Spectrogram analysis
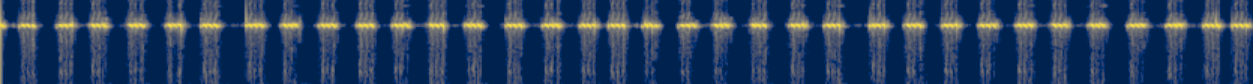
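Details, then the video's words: Cricket chirping steadily, sharp high ringing pulses repeated about four times a second in an even, unbroken series, with a faint higher overtone and no other sounds. "Suara Jangkrik"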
